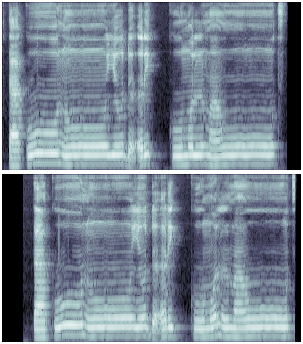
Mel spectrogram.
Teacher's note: k ini sudah sempurna masuknya ke huruf k yang kedua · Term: idgham mutamatsilin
